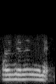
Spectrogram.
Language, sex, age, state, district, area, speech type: Malayalam, female, 30-45, Kerala, Idukki, rural, conversation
